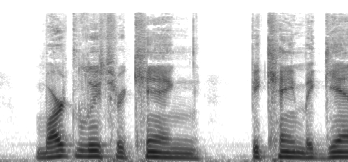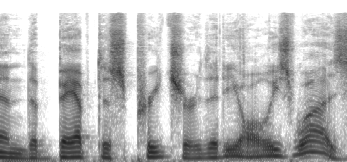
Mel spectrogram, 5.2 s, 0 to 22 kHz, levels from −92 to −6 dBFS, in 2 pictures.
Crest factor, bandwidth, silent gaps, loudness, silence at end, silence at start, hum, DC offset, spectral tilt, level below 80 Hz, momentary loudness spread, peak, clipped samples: 16 dB; 16 kHz; none; -23 LUFS; 0 s; 0.25 s; none; under 0.1%; -5 dB/octave; -48 dBFS; 5 LU; -6 dBFS; under 0.1%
